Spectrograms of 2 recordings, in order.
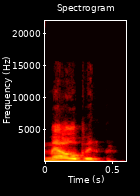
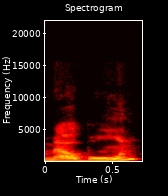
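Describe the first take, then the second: First: The last syllable is a reduced 'bin' sound. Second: The last syllable is a full 'born' sound. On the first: The speaker calls it right. "We pronounce it as bin" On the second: The speaker calls it wrong. "It is not Melbourne, as people like to say. ... it's not pronounced born"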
